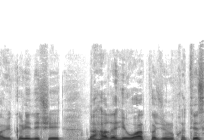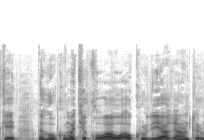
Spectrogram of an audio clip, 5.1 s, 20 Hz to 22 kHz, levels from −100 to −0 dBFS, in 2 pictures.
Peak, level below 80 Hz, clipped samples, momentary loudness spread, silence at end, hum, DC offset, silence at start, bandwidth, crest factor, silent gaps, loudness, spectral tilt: -8 dBFS; -66 dBFS; under 0.1%; 8 LU; 0 s; none; under 0.1%; 0 s; 14.5 kHz; 16 dB; none; -25 LUFS; -7 dB/octave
